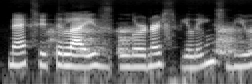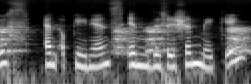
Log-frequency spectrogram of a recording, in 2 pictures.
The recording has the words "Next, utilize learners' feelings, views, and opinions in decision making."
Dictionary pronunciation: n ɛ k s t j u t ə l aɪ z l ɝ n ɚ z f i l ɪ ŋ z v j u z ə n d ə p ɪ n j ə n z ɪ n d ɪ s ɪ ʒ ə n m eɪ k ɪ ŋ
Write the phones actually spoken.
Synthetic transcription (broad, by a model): n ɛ k s t j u t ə l aɪ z l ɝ n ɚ s f i l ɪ ŋ s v j u s ə n d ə p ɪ n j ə n s ɪ n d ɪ s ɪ ʃ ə n m eɪ k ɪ ŋ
